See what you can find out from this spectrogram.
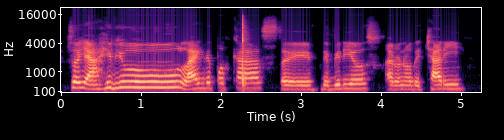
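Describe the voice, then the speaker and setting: Using a fairly high pitch with ordinary variation, a woman speaks fairly slowly with a Spanish accent. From Mexico. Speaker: podcast co-host. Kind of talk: casual chat.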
